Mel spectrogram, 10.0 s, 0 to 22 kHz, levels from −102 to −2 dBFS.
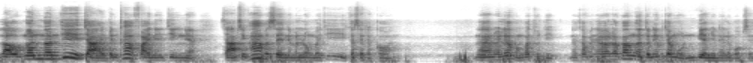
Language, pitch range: Thai, 130-165 Hz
